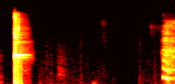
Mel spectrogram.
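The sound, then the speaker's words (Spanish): Glasses clink together in a toast: a bright ringing tap that fades quickly, then after more than a second of silence, another clattering clink of glassware. “Todos toman, salud.”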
